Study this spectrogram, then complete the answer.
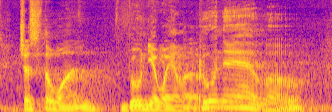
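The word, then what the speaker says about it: buñuelo: Are there alternative pronunciations? Just the one. Buno. Buno.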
